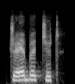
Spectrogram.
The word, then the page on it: trebuchet: Indian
